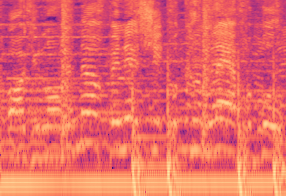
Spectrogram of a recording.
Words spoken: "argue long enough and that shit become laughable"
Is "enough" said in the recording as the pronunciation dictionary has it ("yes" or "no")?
yes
